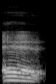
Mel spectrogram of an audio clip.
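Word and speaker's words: heir: एयर, H silent है, हेयर to vast property मतलब वो उत्तराधिकारी है बहुत बड़ी प्रॉपर्टी का।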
